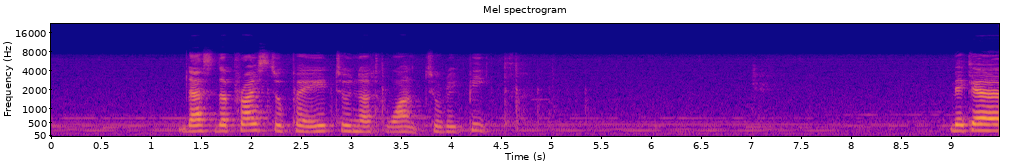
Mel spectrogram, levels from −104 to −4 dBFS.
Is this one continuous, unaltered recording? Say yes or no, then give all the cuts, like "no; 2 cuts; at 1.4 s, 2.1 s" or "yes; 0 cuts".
yes; 0 cuts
